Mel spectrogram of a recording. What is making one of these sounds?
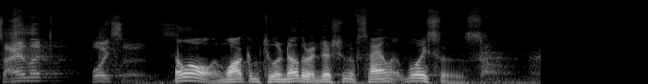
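A man speaks calmly and earnestly into a close microphone.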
